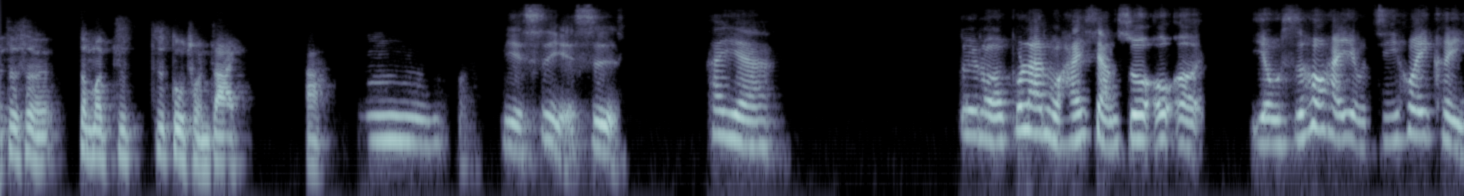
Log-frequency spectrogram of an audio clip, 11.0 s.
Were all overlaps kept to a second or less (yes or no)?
yes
